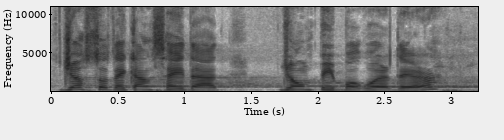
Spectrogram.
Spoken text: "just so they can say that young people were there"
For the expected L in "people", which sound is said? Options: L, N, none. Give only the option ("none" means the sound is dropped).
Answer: L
